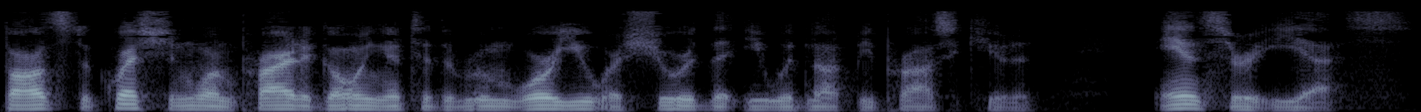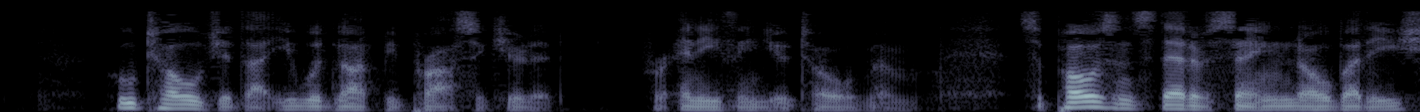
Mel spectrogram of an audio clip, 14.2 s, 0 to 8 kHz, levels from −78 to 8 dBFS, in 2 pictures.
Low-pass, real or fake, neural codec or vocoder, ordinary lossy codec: 7.2 kHz; fake; codec, 16 kHz, 0.3 kbps, FocalCodec; MP3, 24 kbps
